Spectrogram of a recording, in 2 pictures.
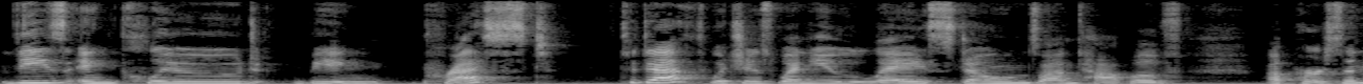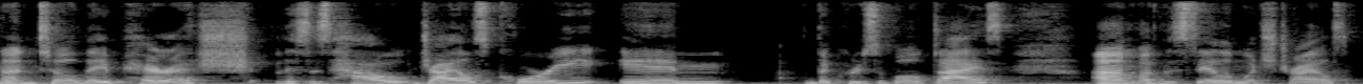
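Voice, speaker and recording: A young American woman from a theatre company giving an informal educational talk, lively and explanatory, with frequent "uh" and "um" fillers. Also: a little high, measured pace. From United States.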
